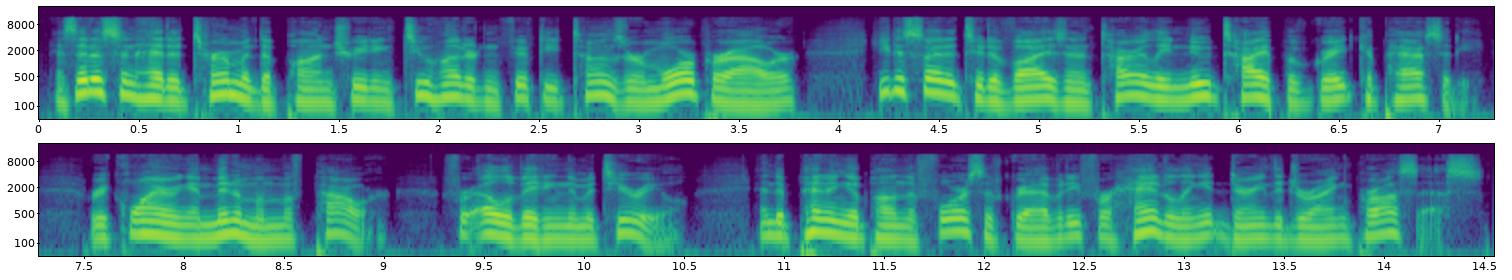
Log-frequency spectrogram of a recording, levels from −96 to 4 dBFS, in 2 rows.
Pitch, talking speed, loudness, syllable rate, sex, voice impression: 145 Hz, 200 wpm, -19 LUFS, 6.3 syllables/s, male, masculine, adult-like, slightly powerful, clear, fluent, intellectual, slightly mature, wild, slightly lively, strict, slightly sharp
